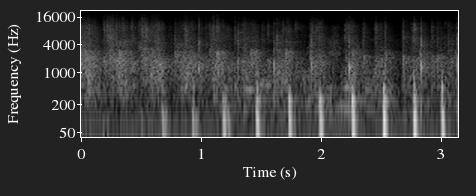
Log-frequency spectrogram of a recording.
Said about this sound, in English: Can we please give both Victor and Susie a round of applause?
